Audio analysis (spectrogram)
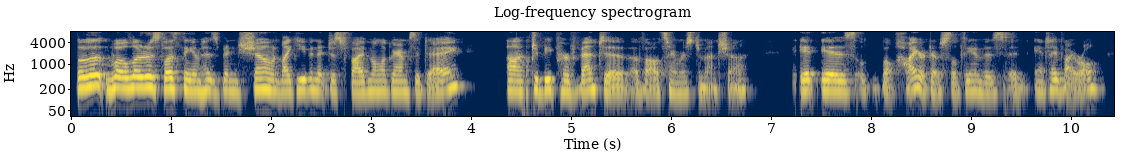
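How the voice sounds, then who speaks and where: A woman's voice: lowish voice, steady tone, moderate pace, gravelly, darkish tone. A woman speaking as an expert interview guest, conversational but precise and technical, often correcting and qualifying what she says. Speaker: interview guest, mental health clinician.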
